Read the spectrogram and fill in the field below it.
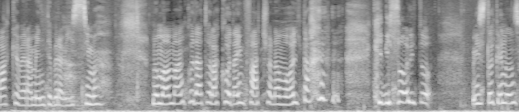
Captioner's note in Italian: risate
